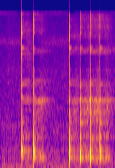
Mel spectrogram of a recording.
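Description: Light hammer taps on the edge of a steel bearing race (cup) as it is driven into a trailer wheel hub: six sharp taps, two and then four in quicker succession.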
